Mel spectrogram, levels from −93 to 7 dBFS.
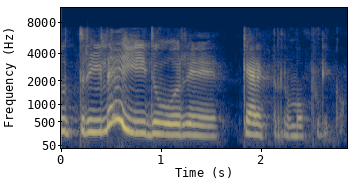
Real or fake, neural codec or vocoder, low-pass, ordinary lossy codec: fake; codec, 16 kHz, 4.8 kbps, FACodec; 7.2 kHz; AAC, 64 kbps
